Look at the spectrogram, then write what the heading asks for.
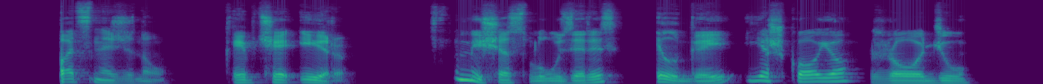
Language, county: Lithuanian, Kaunas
